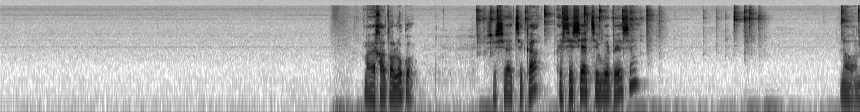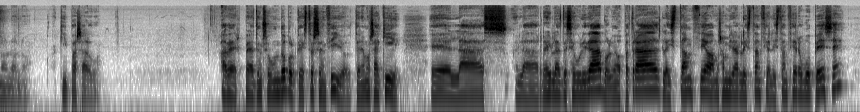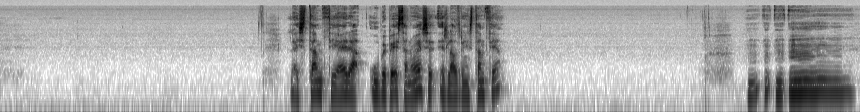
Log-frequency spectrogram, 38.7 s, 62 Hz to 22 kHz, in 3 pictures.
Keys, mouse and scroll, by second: 6.9-11.7 typing, 12.8 ctrl+c, 17.3 click, 20.3 click, 21.8 click, 29.9-30.5 scroll down 2, 30.5-31.9 scroll up 1, 31.9 click.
